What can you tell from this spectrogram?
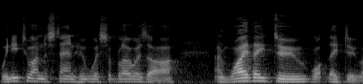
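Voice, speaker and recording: A man with an English accent at a medium pitch and ordinary pitch variation. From England. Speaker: fraud investigator. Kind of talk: presentation.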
